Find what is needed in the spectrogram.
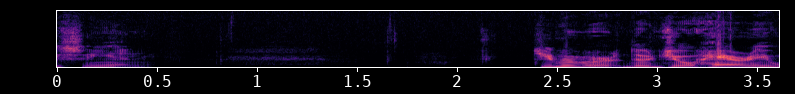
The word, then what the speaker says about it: Johari: One of the guys' first name was Joe, and the other guy's first name was Harry, so they just called it the Johari window. They spell it J-O-H-A-R-I, so it looks kind of weird, but it's interesting.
